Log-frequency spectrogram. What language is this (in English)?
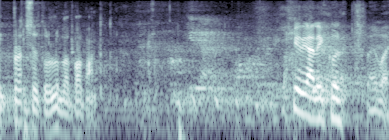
Estonian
